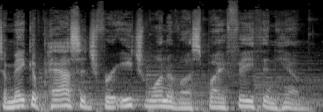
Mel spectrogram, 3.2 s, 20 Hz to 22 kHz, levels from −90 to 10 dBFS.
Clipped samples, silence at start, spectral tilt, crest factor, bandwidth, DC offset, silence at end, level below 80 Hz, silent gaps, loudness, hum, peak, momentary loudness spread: under 0.1%; 0 s; -5 dB/octave; 16 dB; over 20 kHz; under 0.1%; 0 s; -48 dBFS; none; -19 LUFS; none; -4 dBFS; 5 LU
